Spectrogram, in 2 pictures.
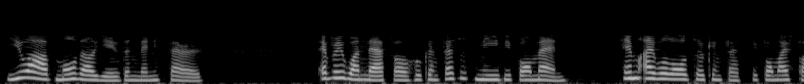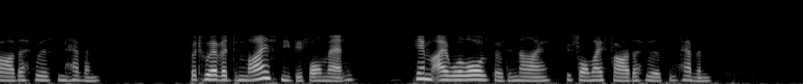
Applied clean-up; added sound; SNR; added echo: neural separator model SepFormer WHAM!.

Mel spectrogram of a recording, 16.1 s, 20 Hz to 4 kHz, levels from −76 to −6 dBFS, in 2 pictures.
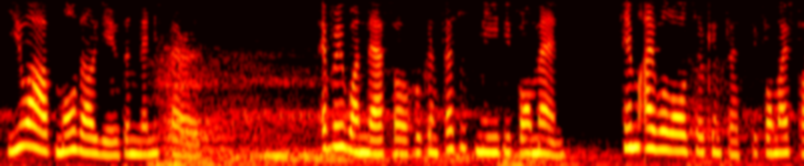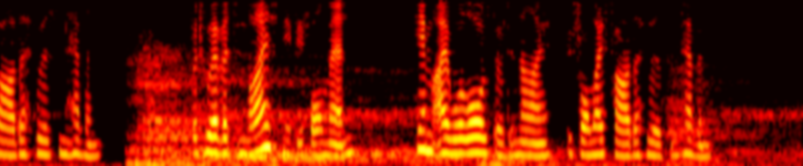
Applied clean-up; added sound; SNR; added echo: none; Animal; 11 dB; none.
